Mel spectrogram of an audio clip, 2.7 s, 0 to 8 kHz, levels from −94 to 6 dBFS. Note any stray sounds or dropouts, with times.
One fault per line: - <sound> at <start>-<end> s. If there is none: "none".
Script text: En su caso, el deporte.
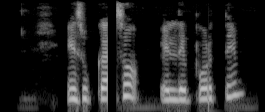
- dropout at 1.1-1.2 s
